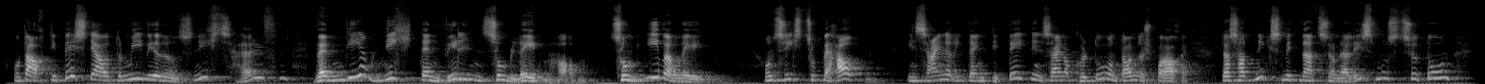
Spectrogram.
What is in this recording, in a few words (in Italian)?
TEDESCO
